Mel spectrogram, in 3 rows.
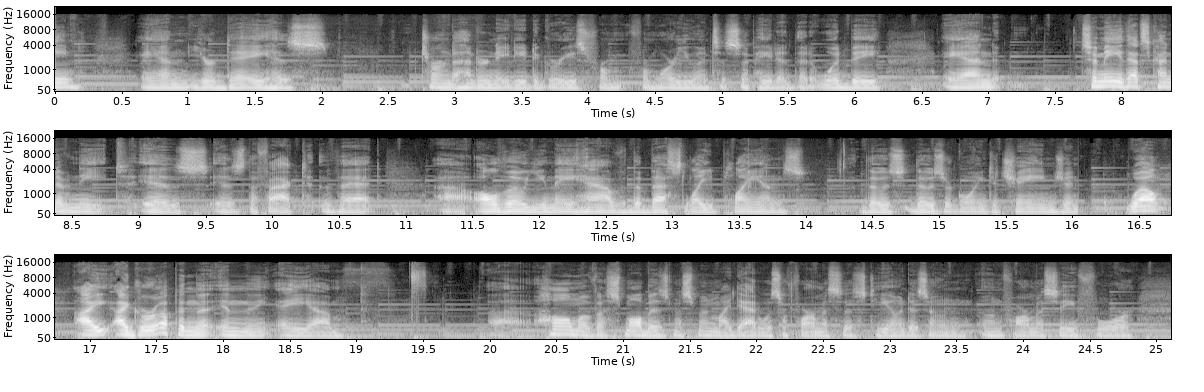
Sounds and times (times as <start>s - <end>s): Speech: 0.0s - 2.0s, 2.8s - 7.1s, 7.7s - 18.9s, 20.0s - 24.8s
Music: 0.0s - 25.1s.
